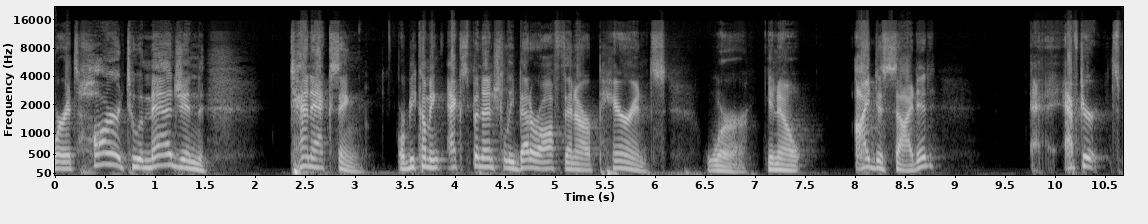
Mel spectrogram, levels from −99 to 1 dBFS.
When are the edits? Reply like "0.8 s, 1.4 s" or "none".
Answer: 7.0 s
